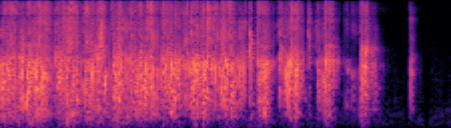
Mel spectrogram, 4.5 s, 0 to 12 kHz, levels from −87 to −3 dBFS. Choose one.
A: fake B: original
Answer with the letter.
A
